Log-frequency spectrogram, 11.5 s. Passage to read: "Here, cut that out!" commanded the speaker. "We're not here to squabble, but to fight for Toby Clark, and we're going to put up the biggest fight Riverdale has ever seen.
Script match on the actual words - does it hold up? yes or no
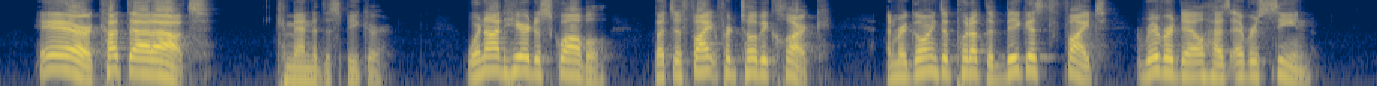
yes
